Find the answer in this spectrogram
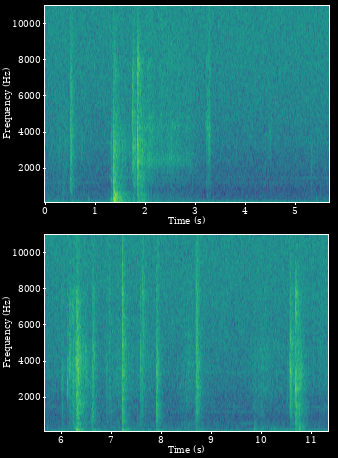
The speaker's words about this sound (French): Et sort de l'appartement. Prennent l'ascenseur.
